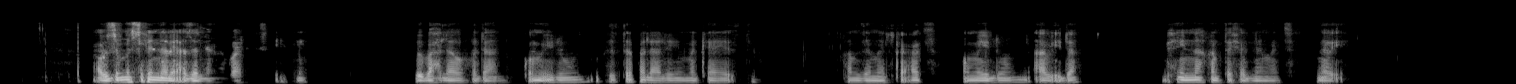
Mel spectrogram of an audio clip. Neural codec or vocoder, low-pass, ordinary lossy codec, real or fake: none; 7.2 kHz; AAC, 32 kbps; real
